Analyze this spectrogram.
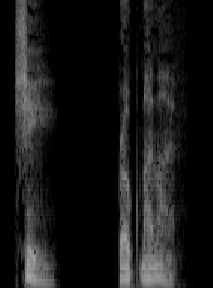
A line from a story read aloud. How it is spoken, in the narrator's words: said so softly I had to strain to make out his words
